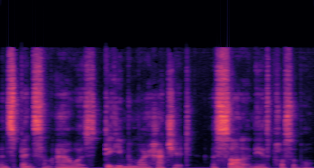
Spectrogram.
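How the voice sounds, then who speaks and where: A man's dramatic, dark, mellow tone, somewhat breathy and monotone, at a moderate pace. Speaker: audiobook narrator. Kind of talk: literary audiobook reading, scripted narration. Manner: measured, dramatic, suspenseful storytelling pace; formal, clear, and educational.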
